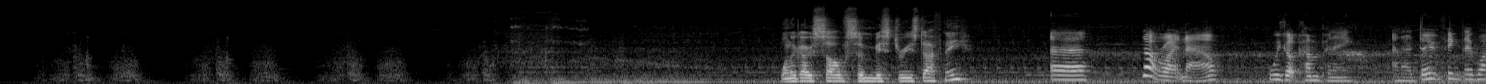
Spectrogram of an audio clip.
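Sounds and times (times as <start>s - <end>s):
rhythmic rubbing or scraping: 0.0s - 5.1s, 7.2s - 14.8s
van engine starting and revving: 3.4s - 14.8s
speech: 7.8s - 9.8s, 11.6s - 14.8s.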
